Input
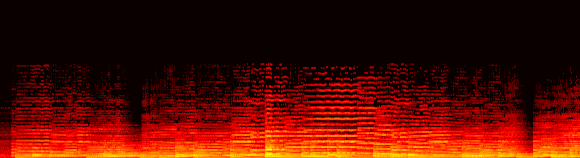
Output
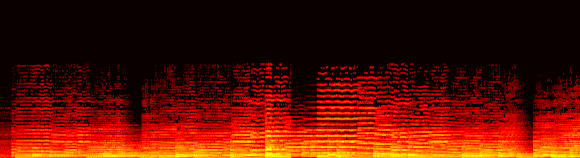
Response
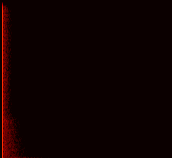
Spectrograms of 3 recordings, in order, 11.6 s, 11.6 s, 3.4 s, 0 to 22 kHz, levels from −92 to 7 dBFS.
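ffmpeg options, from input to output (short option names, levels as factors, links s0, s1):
-filter_complex "[0:a]asplit=3[s0][s1][s2];[s0]afade=t=out:st=5.81:d=0.02[s3];[s1]highpass=660,lowpass=3200,afade=t=in:st=5.81:d=0.02,afade=t=out:st=6.33:d=0.02[s4];[s2]afade=t=in:st=6.33:d=0.02[s5];[s3][s4][s5]amix=inputs=3:normalize=0,volume=1.5"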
